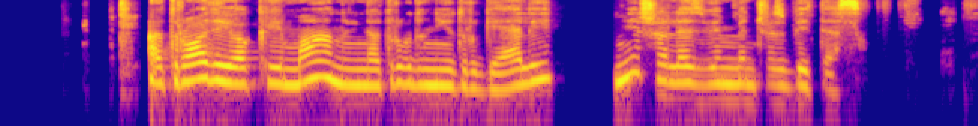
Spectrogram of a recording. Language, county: Lithuanian, Panevėžys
